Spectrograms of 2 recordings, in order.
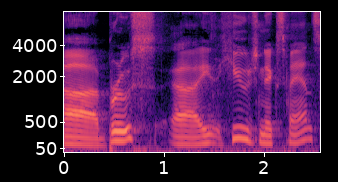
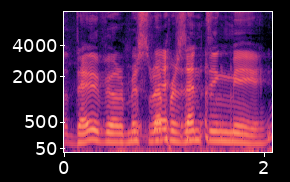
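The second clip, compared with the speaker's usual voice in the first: put-on ghost voice, higher and louder; 3 semitones higher, 7 dB louder than usual. Answering as a ghost who calls back about the story: Manute Bol's ghost voice. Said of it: "Manute Bowles' ghost?".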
